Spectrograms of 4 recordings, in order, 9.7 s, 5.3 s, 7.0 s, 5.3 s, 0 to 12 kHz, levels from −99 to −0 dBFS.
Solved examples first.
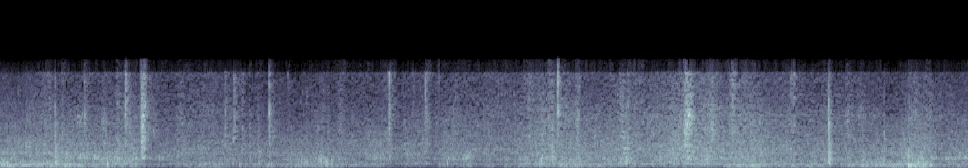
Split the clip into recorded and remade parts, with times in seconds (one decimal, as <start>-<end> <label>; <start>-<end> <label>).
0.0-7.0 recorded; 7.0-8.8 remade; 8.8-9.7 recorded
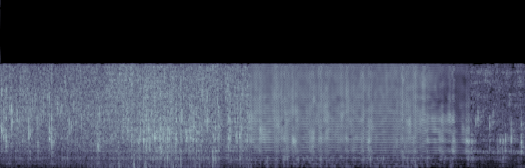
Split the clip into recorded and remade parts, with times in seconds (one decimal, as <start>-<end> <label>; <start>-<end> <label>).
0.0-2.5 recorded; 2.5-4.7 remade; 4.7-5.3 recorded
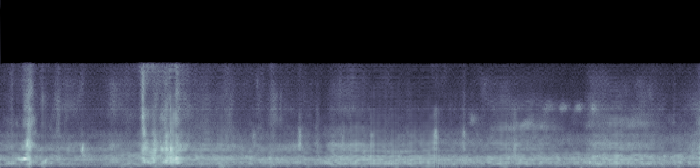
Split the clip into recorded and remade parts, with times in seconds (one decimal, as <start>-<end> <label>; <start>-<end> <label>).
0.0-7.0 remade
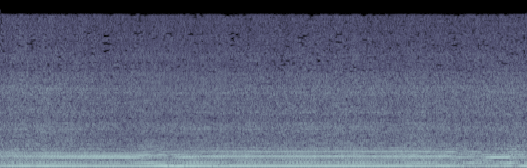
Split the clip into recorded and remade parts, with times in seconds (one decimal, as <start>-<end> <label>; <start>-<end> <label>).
0.0-1.4 recorded; 1.4-2.3 remade; 2.3-5.3 recorded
